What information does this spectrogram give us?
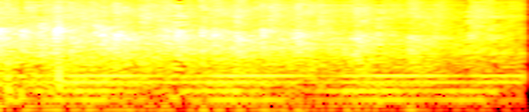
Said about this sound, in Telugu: ఒకసారి చప్పట్లు కొట్టు దేవుని మాయపరుగా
